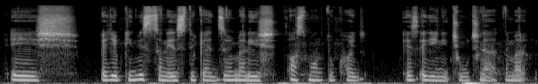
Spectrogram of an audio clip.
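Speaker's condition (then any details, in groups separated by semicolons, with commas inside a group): Deafness; poor speech and vocabulary with hearing aid before implant, learned speaking in developmental lessons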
